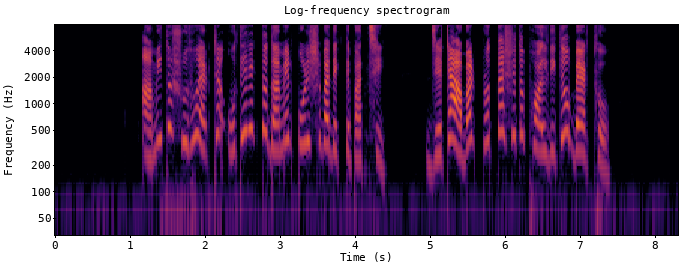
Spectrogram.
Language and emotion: Bengali, angry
